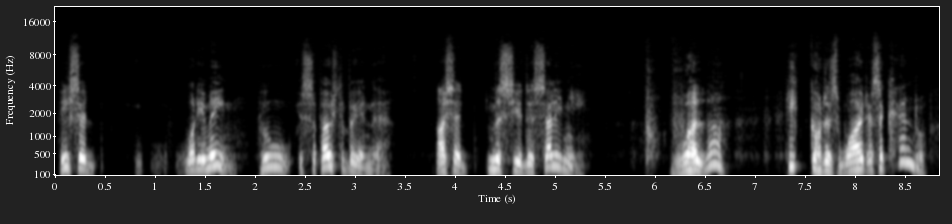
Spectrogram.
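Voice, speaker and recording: Casting: a pale, jittery steward who stammers and pleads, voice pitched high and dry, as a male narrator puts him on. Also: big pitch swings, moderate pace, pauses often, husky, dry recording, full character voice. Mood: nervous. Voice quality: stammering, frightened. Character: nervous stammering male French servant.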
